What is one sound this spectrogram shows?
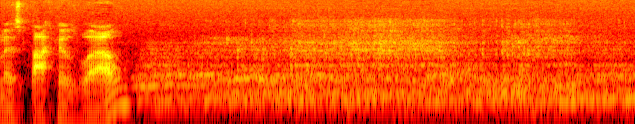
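A burst of flame roars steadily.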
